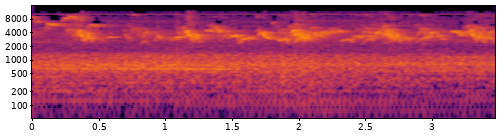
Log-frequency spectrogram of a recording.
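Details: Bald eagle eaglets, 60 to 64 days old, on the Decorah nest in a harmless squabble on 30 May 2012. High, wavering chittering calls run in quick succession over a steady hiss of wind and outdoor noise.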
